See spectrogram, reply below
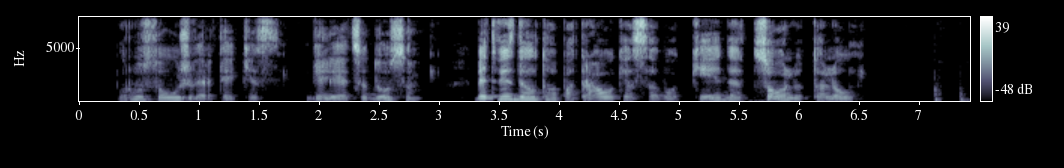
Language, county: Lithuanian, Klaipėda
